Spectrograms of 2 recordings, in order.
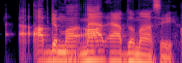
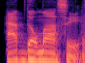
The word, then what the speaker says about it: Abdelmassi: Matt Abdelmassi. – Abdelmalahalu. What is it? – Abdelmassi. – That's what I said. Sure. Abdelmalahassi. – You're adding a little bit on the syllable game there.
